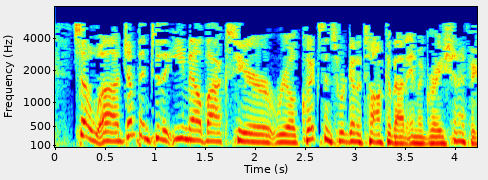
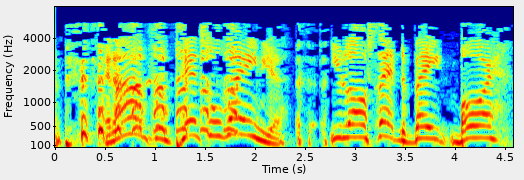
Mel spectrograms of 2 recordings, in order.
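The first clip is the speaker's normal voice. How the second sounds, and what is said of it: Put-on Southern accent. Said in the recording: “some stupid southern accent. ... I guess I'll affect that accent again”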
